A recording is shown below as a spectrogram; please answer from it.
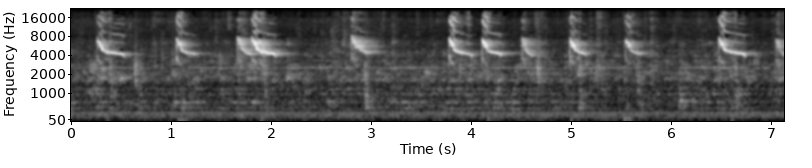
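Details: Buxtoni white-eye singing as a lure for other white-eyes: high, thin, downward-slurred chirps repeated roughly once a second, sometimes doubled, over a faint steady hum.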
